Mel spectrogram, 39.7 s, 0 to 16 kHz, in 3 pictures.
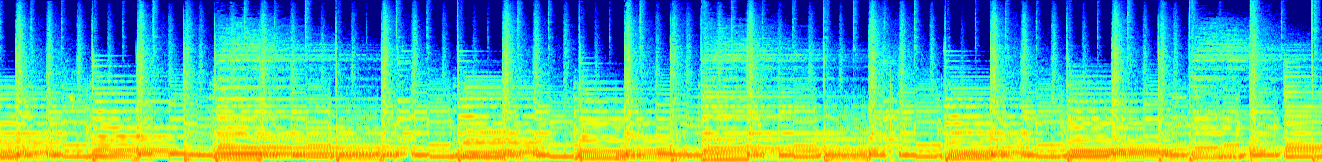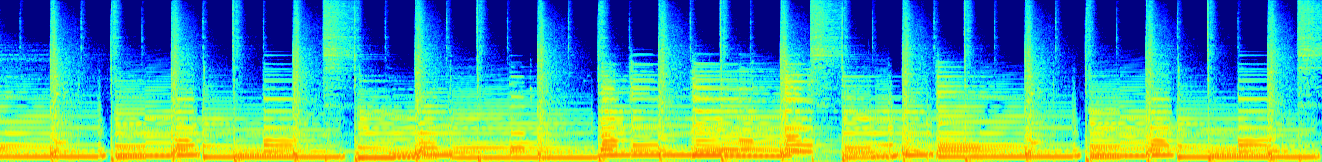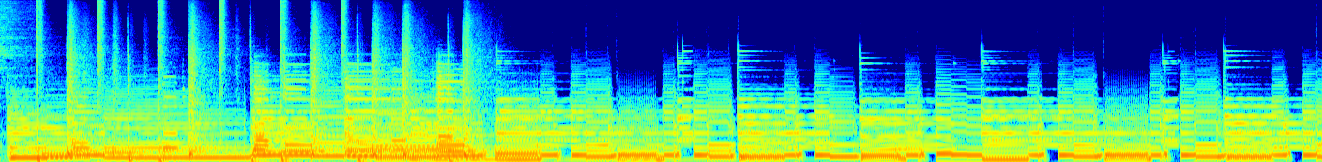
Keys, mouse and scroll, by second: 3.5-4.9 drag, 4.9-5.8 scroll down 15, 5.8 click, 7.6-9.2 drag, 9.8-11.5 scroll down 5, 14.3-15.4 scroll down 1, 15.4-16.4 scroll up 3, 16.4-17.5 scroll up 1, 17.5-18.7 drag, 18.7 KP_0, 19.3 click, 23.8 click, 28.1-28.7 scroll up 5, 28.7-30.5 drag, 32.1-34.1 drag, 37.7-39.5 scroll down 4, 39.6 click.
